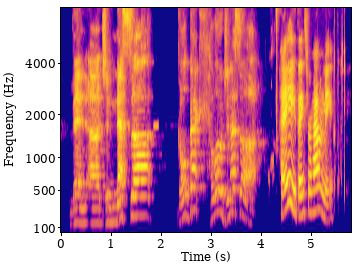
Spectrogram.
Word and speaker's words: Janessa: thanks for having me am i saying your name wrong janessa no i i mean as far as i know that's correct yeah okay cool well i'm gonna take it from you but that's the right one um thanks for joining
